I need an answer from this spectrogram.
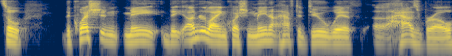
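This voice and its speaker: This is a normal speaking voice from a man at a medium pitch. He goes at a fairly slow pace with ordinary pitch variation. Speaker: toy collecting podcast co-host. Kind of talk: casual chat. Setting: livestream.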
